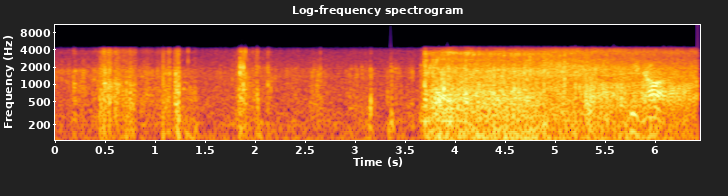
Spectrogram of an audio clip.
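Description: Scattered knocks and clicks, then, nearly four seconds in, a small quadcopter's motors and propellers come in suddenly as a loud, steady noise.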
